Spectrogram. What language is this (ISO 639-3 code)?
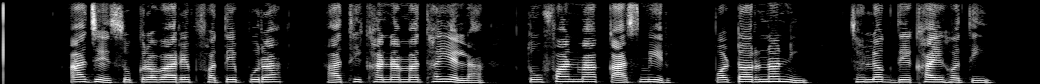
guj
